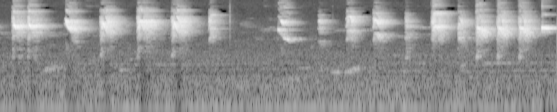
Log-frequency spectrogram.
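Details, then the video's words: A blue-crowned hanging parrot calls in sharp, high, squeaky notes, about two per second at first, then a brief silence and a faster run of thinner, piercing chirps. "serindit puling ..bunyi puling galak"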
